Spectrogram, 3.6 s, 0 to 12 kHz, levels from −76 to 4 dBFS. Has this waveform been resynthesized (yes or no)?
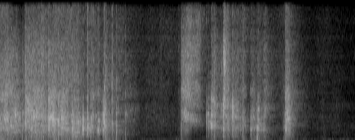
yes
